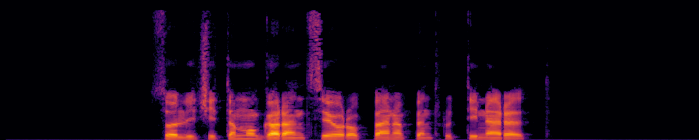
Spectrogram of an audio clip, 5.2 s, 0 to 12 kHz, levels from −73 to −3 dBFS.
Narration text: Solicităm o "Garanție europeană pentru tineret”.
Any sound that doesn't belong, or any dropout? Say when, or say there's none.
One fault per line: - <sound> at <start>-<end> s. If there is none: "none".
none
